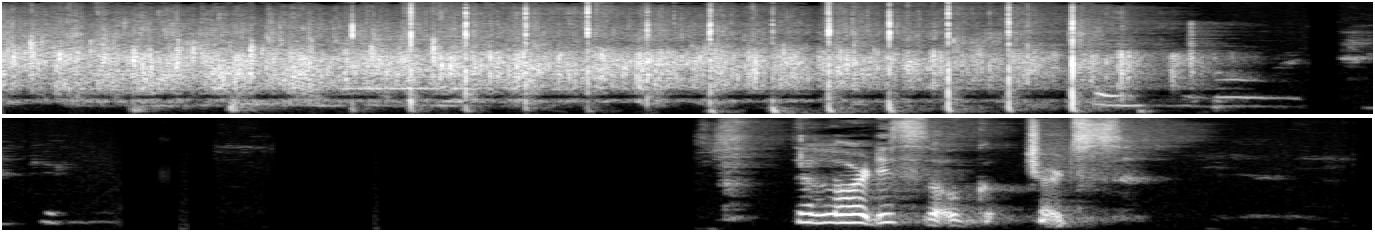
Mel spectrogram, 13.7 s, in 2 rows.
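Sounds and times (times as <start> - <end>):
audience clapping: 0.0 - 6.1
speech: 10.9 - 12.6.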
